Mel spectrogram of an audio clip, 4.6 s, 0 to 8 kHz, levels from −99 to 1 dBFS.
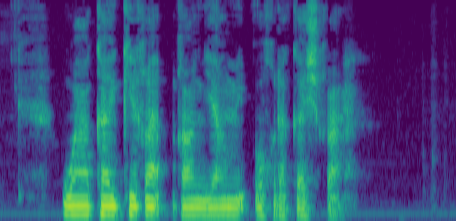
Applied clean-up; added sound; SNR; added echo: none; none; none; none.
